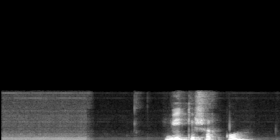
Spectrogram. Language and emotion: Russian, neutral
